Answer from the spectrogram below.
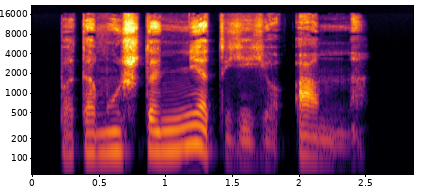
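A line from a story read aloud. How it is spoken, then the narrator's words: Muffled, hollow. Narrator (Russian): прозвучало глухо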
